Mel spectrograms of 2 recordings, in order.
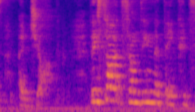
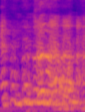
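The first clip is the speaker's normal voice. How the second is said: laughing; 4 semitones higher, 7 dB louder than usual. Real, not acted. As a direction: repeat the line through real laughter, louder. Repeats line through laughter.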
